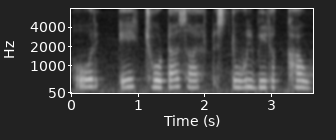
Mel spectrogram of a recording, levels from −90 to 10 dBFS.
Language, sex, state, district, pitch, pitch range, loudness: Hindi, female, Uttar Pradesh, Saharanpur, 245 Hz, 235-255 Hz, -20 LUFS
